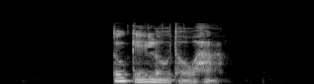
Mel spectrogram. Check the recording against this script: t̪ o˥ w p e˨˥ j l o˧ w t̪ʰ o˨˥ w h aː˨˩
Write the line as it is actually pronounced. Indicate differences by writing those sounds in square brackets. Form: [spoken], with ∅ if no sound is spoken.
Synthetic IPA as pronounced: t̪ o˥ w [k] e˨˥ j l o˧ w t̪ʰ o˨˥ w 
